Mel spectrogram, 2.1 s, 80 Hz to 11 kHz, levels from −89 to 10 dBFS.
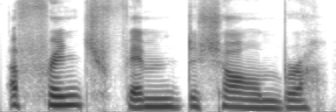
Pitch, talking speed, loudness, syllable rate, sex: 190 Hz, 145 wpm, -17 LUFS, 3.5 syllables/s, female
